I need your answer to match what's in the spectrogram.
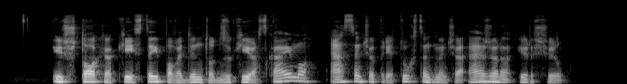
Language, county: Lithuanian, Šiauliai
